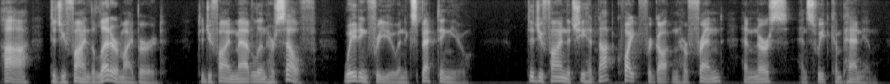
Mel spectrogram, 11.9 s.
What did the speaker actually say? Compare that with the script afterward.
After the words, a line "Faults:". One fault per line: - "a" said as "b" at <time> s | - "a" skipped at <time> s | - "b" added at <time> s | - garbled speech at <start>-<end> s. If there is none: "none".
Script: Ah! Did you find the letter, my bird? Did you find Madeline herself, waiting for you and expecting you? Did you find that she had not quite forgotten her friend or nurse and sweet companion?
Ah! Did you find the letter, my bird? Did you find Madeline herself, waiting for you and expecting you? Did you find that she had not quite forgotten her friend and nurse and sweet companion?
Faults:
- "or" said as "and" at 9.9 s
